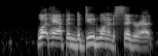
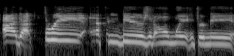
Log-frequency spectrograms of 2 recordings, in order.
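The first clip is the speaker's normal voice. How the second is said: higher mock yelling patient; angry patient; 6 semitones higher than usual. Patient demanding to leave for his beers, mock yell. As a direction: blurt it like a raging patient. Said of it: "he's like".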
